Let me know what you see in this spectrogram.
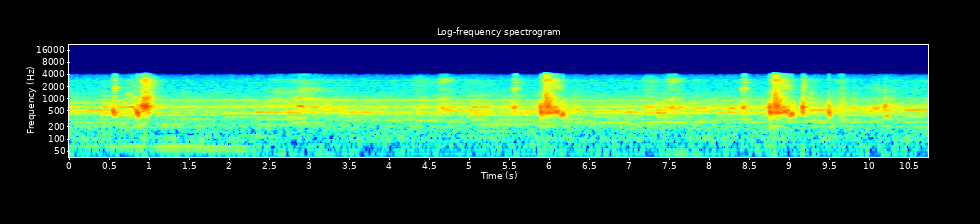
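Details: Sneezing fit recorded on a phone while relaxing to music: three forceful sneezes roughly every three seconds with music playing in the background.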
